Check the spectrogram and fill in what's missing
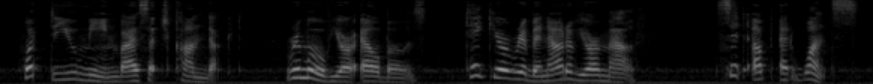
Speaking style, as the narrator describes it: she exclaimed severely

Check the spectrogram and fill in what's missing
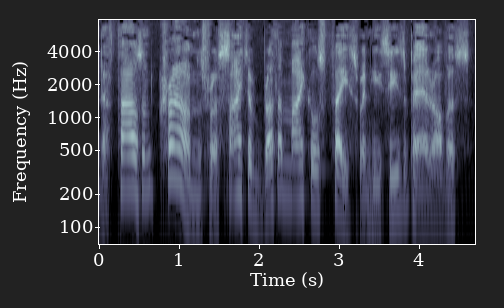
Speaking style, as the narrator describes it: the merry laugh rang out again

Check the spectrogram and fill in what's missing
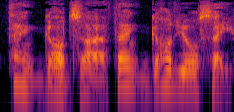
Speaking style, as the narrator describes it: he cried

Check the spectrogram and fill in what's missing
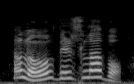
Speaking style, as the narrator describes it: exclaimed Grandpa

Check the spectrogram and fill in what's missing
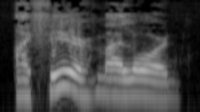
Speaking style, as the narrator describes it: the girl answered timidly

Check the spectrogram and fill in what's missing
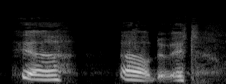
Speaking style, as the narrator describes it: she said wearily

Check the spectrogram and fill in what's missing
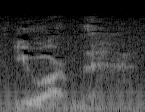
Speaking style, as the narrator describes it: was already shaking with rage as he said in a low voice

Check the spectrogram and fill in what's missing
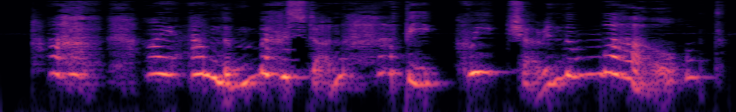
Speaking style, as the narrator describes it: sobbed

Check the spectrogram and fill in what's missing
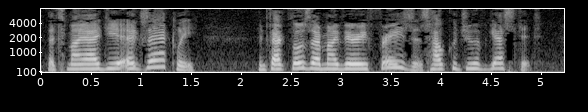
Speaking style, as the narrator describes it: I exclaimed

